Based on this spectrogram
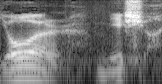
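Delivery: said sarcastically. A character confronting someone whose paths have crossed theirs again, sarcastic. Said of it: "I say as sarcastically as ever can".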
